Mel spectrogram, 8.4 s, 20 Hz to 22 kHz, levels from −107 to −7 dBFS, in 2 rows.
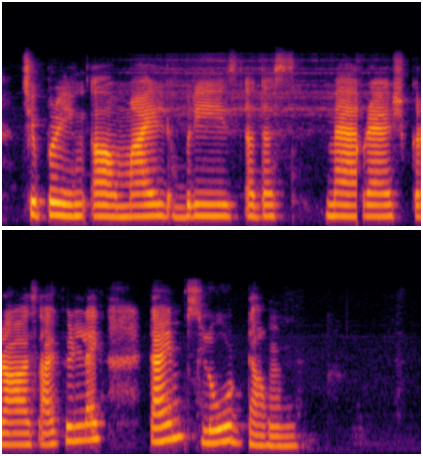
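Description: This is speech carried over a call path whose Opus coding limits the sound to about 8 kHz. At 3.55 to 3.57 s there is a skip ahead. Roughly 0.4 s of speech is missing. Playback jumps forward with no gap filling the join. The jitter buffer likely dropped audio that had piled up while later packets were already waiting. Just after, from 3.65 to 5.35 s, comes a jitter buffer speed-up. The speech runs at 109% speed with unchanged pitch and sounds hurried. Short pitch-period pieces, around 150 ms in total, were cut to bring the buffer delay back down.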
